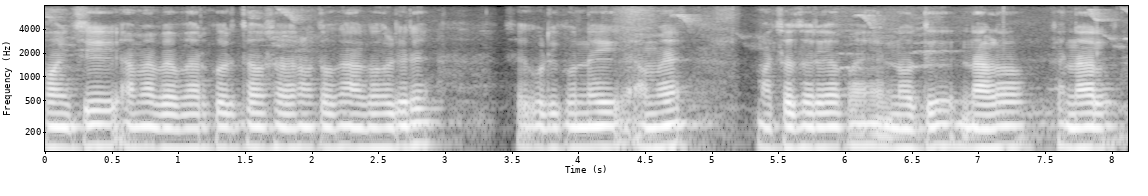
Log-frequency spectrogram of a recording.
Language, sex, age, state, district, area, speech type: Odia, male, 30-45, Odisha, Mayurbhanj, rural, spontaneous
